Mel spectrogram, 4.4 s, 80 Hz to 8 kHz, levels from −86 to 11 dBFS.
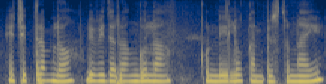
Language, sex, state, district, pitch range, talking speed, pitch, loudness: Telugu, female, Telangana, Mahabubabad, 195-215 Hz, 80 wpm, 200 Hz, -13 LUFS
